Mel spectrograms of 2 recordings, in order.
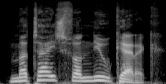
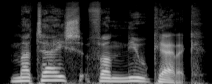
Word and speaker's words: Matthijs van Nieuwkerk: a regular Dutch accent ma F Newar Dutch journalist and TV host the correct pronunciation is ma F Newar ma Newar there is a light emphasis on the first part of the third name Ma f new M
